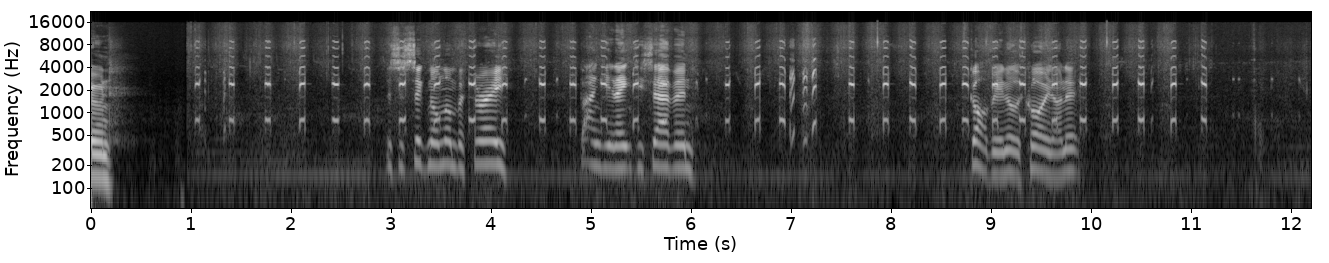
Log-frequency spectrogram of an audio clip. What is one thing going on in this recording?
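A metal detector beeps as it sweeps over grass.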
